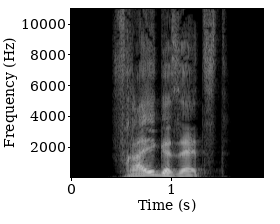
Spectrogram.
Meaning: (verb) past participle of freisetzen; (adjective) 1. released, liberated 2. made redundant
- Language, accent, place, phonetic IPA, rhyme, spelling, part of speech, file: German, Germany, Berlin, [ˈfʁaɪ̯ɡəˌzɛt͡st], -aɪ̯ɡəzɛt͡st, freigesetzt, verb, De-freigesetzt.ogg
